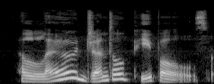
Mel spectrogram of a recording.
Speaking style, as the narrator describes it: Ryan called out

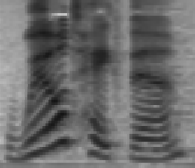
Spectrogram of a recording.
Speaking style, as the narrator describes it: his mechanics blurted from the back of the garage

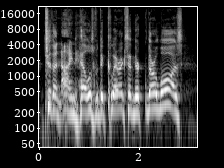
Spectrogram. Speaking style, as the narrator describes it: Alton shrieked back

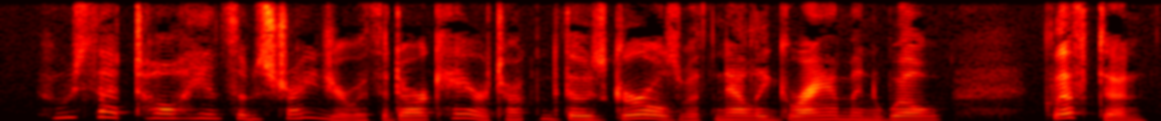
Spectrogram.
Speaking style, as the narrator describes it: whispered Amy Goodrich to Clara

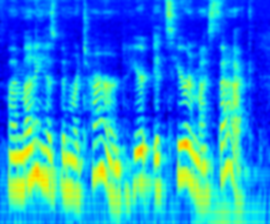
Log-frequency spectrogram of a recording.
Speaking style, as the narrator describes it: exclaimed

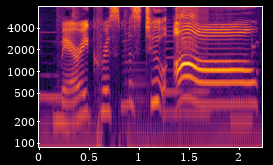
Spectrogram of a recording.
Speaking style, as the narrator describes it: shouted Froggy

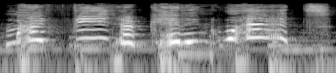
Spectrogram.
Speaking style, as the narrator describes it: he yelled

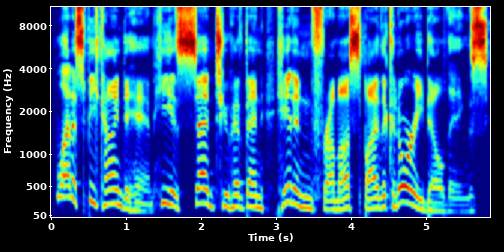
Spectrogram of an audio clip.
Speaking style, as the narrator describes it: Webb laughed and replied

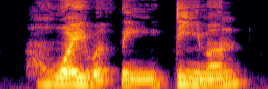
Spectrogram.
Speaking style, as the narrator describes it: he said through clenched teeth

